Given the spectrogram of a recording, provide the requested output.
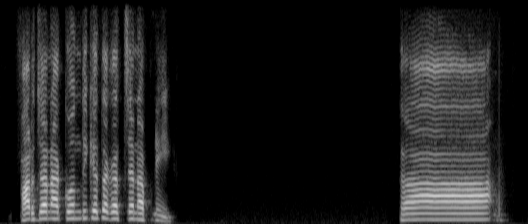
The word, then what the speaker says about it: ث: ঠিক আছে, তা, তা, সবাই একসাথে জোরে জোরে বলেন।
